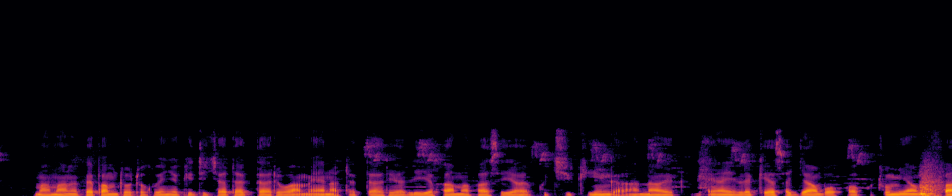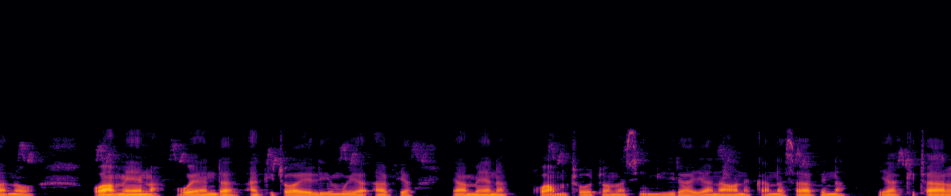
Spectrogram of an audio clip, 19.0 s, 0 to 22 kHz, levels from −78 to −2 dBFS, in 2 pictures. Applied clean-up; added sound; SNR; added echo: none; none; none; none.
